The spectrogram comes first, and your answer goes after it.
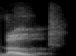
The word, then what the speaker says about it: Vogt: I learned today his name is pronounced Vogt, even though you're right, it's spelled like bot. But we'll see. Maybe I'm Sounds like wrong a on that French too. Canadian name. I thought it was like Voight, like John Voight or something myself.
